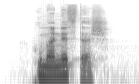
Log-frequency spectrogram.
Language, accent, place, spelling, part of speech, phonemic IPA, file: German, Germany, Berlin, humanistisch, adjective, /humaˈnɪstɪʃ/, De-humanistisch.ogg
- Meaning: humanistic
